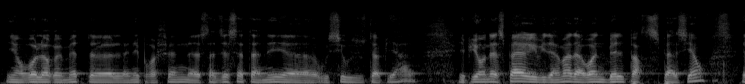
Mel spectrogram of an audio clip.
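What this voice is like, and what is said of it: Slight Québécois French accent. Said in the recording (French): “on a un léger accent ... « Ah, vous êtes Québécois! »”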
